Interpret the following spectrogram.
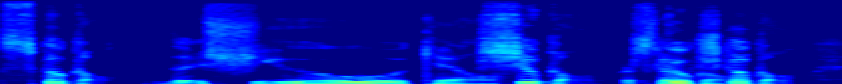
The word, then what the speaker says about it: Schuylkill: Schuykill, and it's pronounced Schuylkill. The Schuylkill. Schuylkill, or Schuylkill. The OO is pronounced like you would with food or ooze, so Schuylkill.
